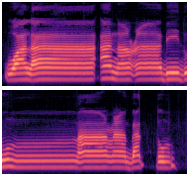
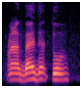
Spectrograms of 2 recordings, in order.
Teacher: Karena telah dileburkan, maka baik makhraj ataupun sifat dari huruf dal hilang semuanya, melebur ke huruf ta · Huruf dalnya kita idghamkan, kita leburkan ke huruf ta.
